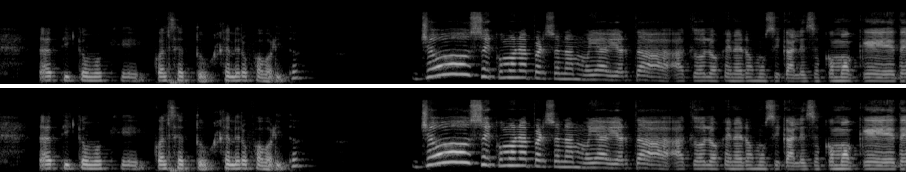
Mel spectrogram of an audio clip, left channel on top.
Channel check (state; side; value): quieter; left; 3.9 dB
